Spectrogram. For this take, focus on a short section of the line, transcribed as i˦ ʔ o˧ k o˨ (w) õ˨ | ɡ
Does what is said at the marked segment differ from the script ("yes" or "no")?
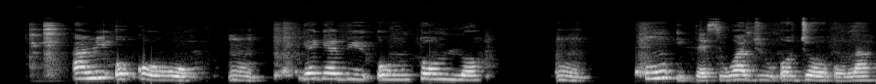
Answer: no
